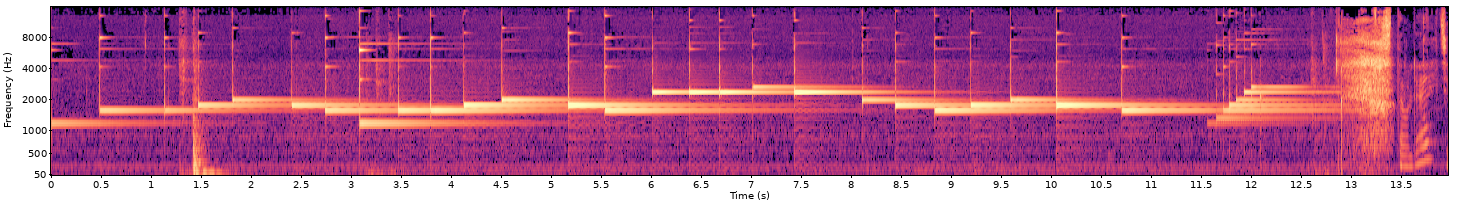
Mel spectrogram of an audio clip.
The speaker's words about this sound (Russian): одевает фартушек, садится за столик, и я ему даю металлофончик. И тогда он уже начинает играть, потом второй, третий, четвертый, пятый, шестой ребеночек, а потом уже я.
